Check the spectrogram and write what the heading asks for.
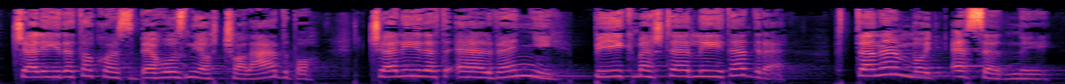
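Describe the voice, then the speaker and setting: Stubborn old master baker read by a woman: gruff, scornful, storybook father. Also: fairly high pitch, expressive, natural voice. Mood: furious.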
